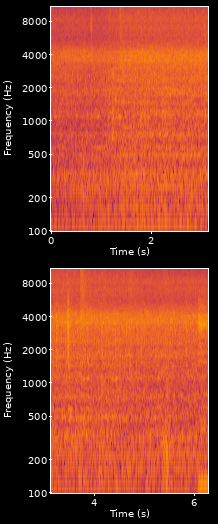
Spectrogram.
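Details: Chevrolet Cheyenne truck after loose mounting bolts were tightened: smooth steady idle with even note and no knocks, clunks or growl; noise gone, normal.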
